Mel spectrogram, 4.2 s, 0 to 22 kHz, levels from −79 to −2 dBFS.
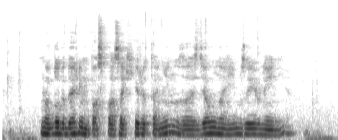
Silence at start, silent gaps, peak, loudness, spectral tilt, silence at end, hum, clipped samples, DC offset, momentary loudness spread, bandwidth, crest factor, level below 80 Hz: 0.1 s; none; -6 dBFS; -23 LUFS; -7.5 dB/octave; 0.05 s; none; under 0.1%; under 0.1%; 7 LU; 12.5 kHz; 16 dB; -48 dBFS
